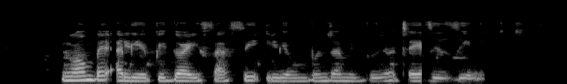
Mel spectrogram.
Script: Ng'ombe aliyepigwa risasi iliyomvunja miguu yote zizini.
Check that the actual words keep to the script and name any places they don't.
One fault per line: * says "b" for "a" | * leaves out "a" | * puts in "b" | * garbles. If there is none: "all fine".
all fine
